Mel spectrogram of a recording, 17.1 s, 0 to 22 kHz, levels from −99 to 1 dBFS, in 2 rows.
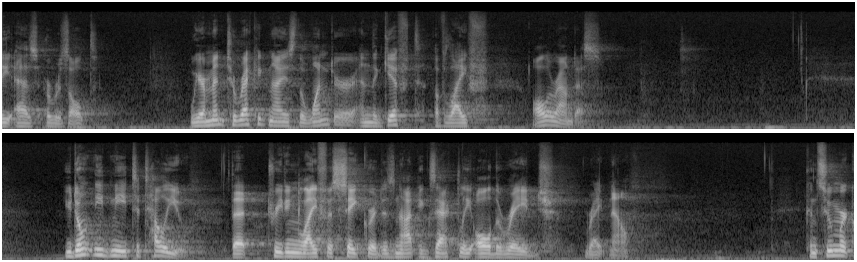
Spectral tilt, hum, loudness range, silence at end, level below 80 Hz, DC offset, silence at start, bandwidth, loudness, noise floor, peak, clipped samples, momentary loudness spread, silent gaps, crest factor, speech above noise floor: -4.5 dB/octave; none; 11 LU; 0 s; -58 dBFS; under 0.1%; 0 s; 16 kHz; -30 LUFS; -59 dBFS; -8 dBFS; under 0.1%; 14 LU; none; 24 dB; 29 dB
